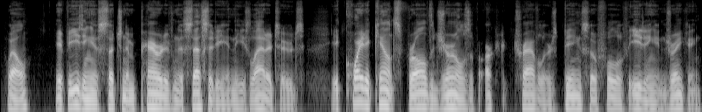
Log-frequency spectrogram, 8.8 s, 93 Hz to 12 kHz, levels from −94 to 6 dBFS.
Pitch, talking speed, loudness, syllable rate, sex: 85 Hz, 190 wpm, -19 LUFS, 6.0 syllables/s, male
